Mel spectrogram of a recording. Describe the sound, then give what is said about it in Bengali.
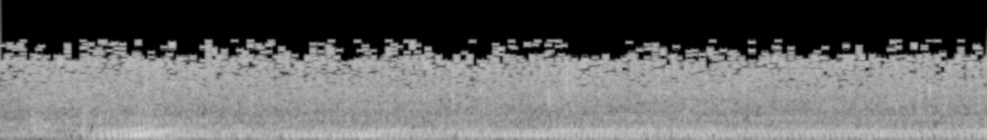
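A private car's engine approaching, heard as a continuous low rumbling hum with a brief swell early on, then holding steady throughout. “ক্রমশ যেন এগিয়ে আসছে। Private car”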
